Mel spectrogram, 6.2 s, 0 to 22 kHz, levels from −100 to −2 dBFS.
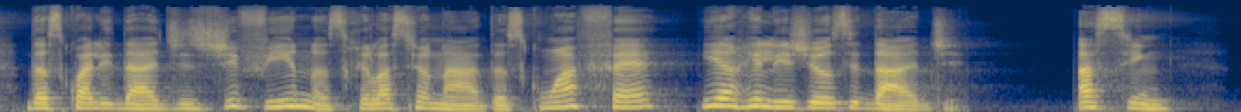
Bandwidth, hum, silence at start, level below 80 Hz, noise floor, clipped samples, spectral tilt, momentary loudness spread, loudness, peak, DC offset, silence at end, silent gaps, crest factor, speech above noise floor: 17.5 kHz; none; 0.15 s; -58 dBFS; -69 dBFS; under 0.1%; -5 dB/octave; 7 LU; -20 LUFS; -4 dBFS; under 0.1%; 0.35 s; none; 16 dB; 50 dB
